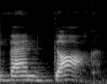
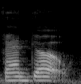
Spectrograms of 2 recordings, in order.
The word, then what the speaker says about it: van Gogh: icons vincent van gogh now again these people say you're pronouncing it wrong it should be van gaac or if you really want to sound dutch say then but nobody says that we are fine with vincent van gogh and i think that's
